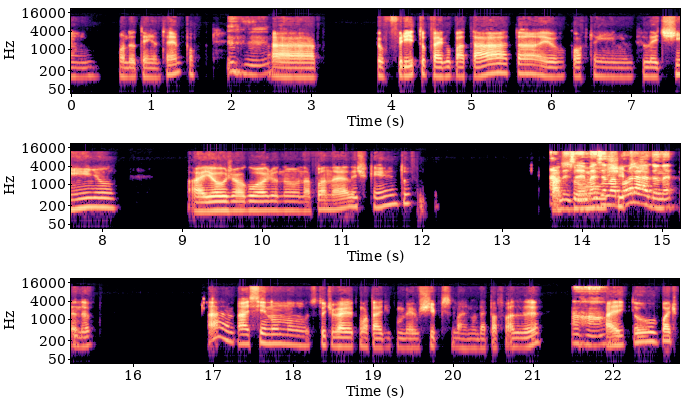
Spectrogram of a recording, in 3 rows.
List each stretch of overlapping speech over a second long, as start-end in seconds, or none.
13.6-15.4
